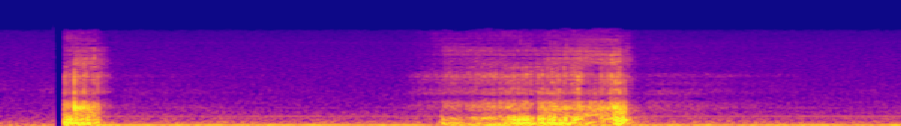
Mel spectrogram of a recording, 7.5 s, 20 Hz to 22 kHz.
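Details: Adult snoring during sleep, recorded 2025/02/24: a short loud snort, then a long, rough, rattling snore on a single breath.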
